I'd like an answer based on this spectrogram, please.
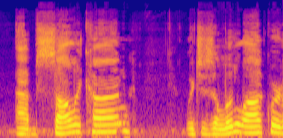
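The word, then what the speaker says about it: Absolicon: a Tracker technology from Sweden a company called absalocon which is a little awkward I'm going to spell that it's a b s o l i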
